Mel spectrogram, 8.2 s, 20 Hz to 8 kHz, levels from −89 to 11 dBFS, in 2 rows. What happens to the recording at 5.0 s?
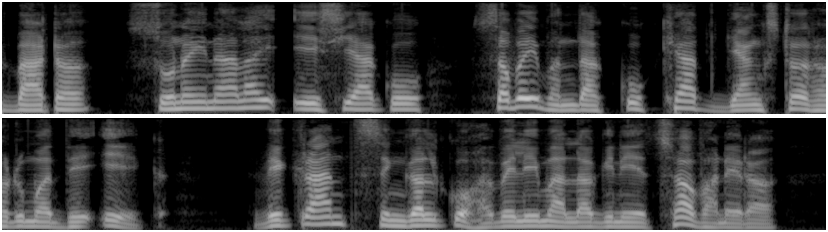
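At 5.0 s the speech carries a small tick from a resampler restarted on every block. The 24 kHz to 16 kHz conversion starts fresh each 250 ms, leaving an error at every block edge, so ticks recur at 4 Hz throughout the clip. Unlike dropout clicks, nothing goes missing, and the ticks are strictly regular and sound only while there is signal.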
